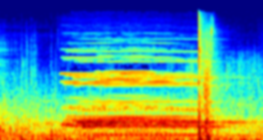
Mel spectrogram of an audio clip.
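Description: An organ plays a sustained chord.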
